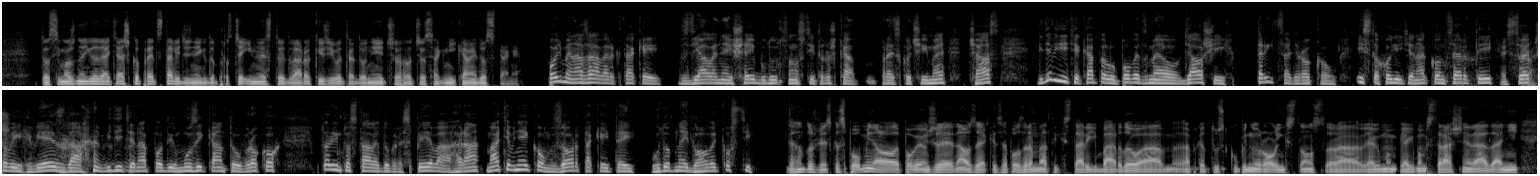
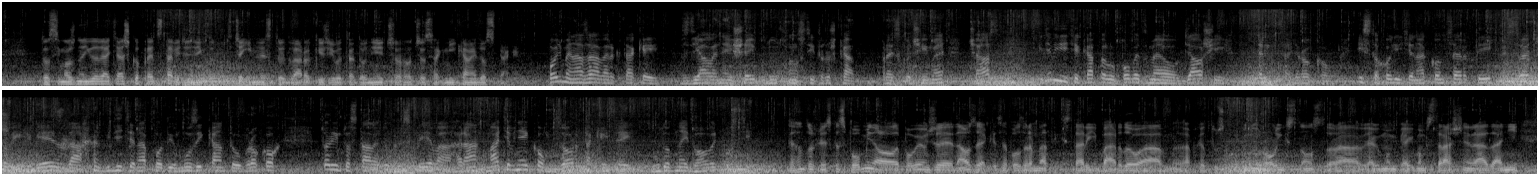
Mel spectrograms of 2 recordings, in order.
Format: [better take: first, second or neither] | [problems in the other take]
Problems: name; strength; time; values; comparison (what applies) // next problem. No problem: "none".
first | wind noise on the microphone; heavy; 4 dB below the speech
